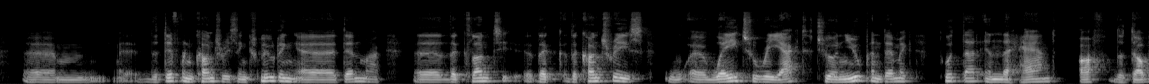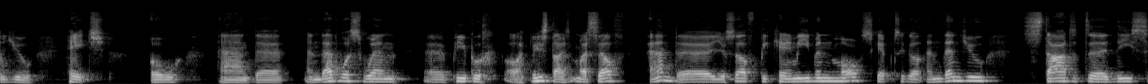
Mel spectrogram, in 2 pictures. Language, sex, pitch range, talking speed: Danish, male, 120-150 Hz, 145 wpm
